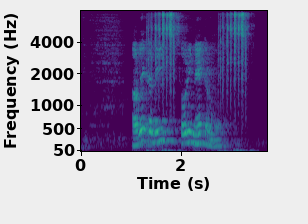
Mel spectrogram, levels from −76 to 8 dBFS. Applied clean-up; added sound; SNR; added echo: none; Tambourine; -2 dB; reverberation time 1.0 s.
